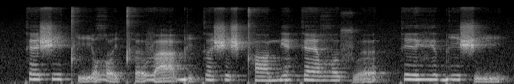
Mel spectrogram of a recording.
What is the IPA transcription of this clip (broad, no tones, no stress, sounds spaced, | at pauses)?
k ɛ ʃ i tʰ ḭ ʁʷ ḭ tʰ ə̰ v a̰ b ḭ k ə ʃ ɪ ʃ tʰ ɒ mʲ ɛ k ɛ ʁʷ ɪ sʷ ə̰ | k ɪ vʲ ə b i ʃ ḭ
